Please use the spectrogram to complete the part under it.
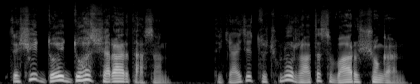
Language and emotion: Kashmiri, angry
